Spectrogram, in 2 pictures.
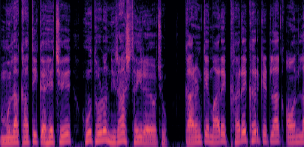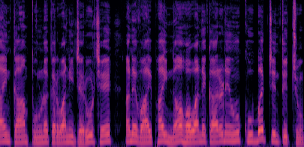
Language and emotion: Gujarati, fearful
